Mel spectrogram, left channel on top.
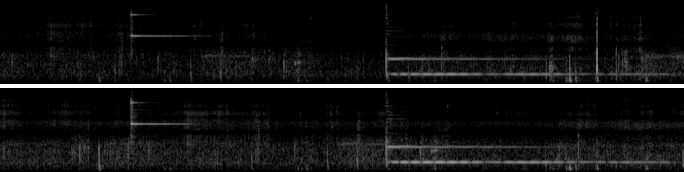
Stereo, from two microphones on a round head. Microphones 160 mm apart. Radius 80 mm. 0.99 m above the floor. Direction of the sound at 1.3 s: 15° right (ahead or behind).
